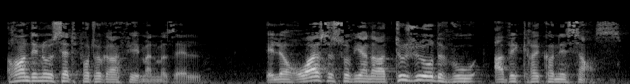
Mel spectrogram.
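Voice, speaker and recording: An actor playing a suave, self-assured detective posing as a royal secretary in a French radio drama, husky, formal and courteous. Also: male voice, medium pitch, very animated, normal speed. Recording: dull lo-fi radio recording.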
